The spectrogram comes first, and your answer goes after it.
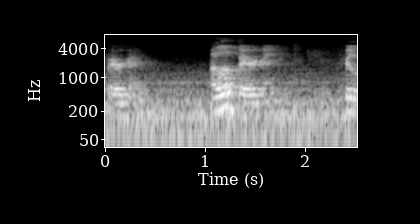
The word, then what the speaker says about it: Bergen: mean it might be that might be the norwegian way of saying it's bear again i love bergen if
